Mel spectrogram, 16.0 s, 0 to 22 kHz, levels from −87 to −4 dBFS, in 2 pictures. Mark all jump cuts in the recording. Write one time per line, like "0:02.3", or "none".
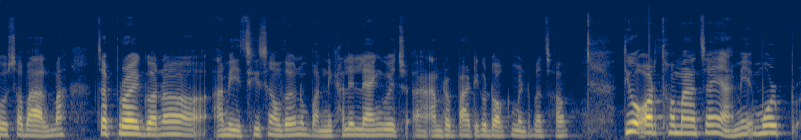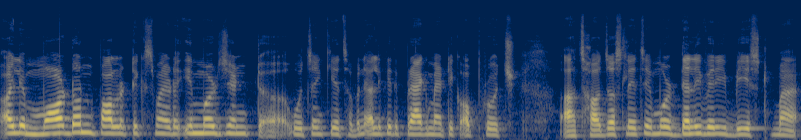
none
